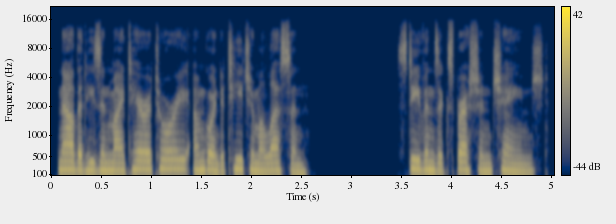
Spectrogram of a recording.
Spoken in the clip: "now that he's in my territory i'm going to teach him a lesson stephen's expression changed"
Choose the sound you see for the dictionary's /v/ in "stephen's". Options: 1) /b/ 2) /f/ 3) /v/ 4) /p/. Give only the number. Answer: 3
